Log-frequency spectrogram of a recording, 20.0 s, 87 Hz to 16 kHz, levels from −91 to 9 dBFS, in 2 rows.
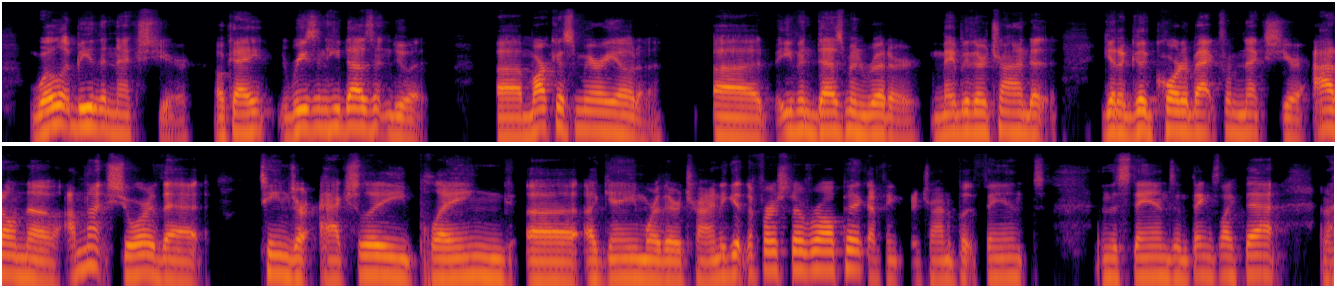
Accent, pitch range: American, 115-145 Hz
